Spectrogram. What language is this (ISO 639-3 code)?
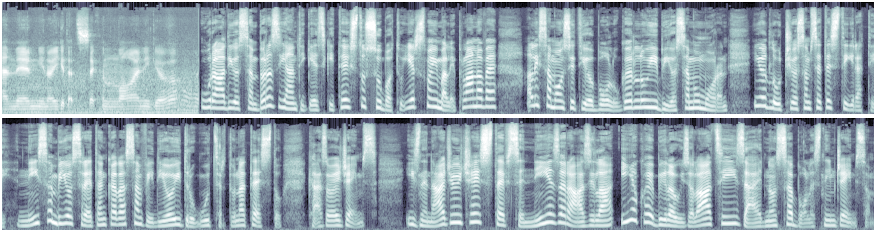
hrv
